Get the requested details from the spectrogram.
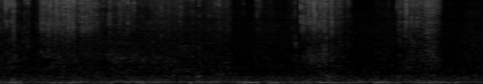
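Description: Long nails scratch across a large, flat yellow woven plastic mesh shopping tote lying empty on carpet, with hands near its bottom edge at the end. Bright, raspy scratching rises and falls in bursts.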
